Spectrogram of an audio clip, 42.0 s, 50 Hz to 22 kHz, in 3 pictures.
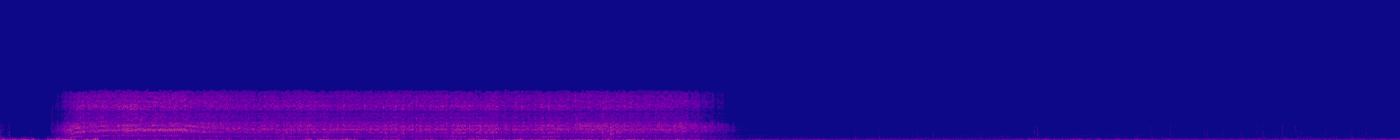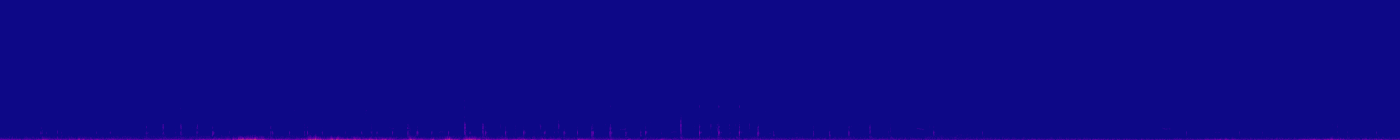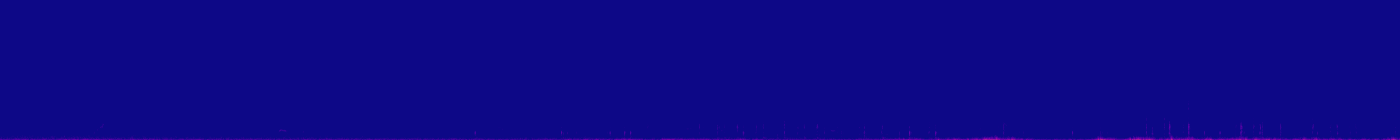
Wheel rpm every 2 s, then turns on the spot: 140, 170, 160, 80, 0, 0, 0, 0, 0, 0, 0, 0, 0, 0, 0, 0, 0, 0, 0, 0, 0.
none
